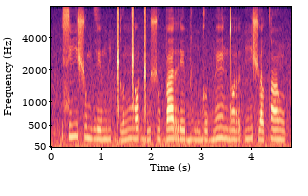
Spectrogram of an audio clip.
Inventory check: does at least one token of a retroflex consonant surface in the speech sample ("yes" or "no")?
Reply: no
